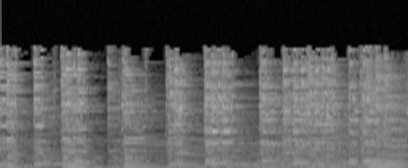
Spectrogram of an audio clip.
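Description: Baroque chamber music with no voice: a harpsichord playing over a held bass line.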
